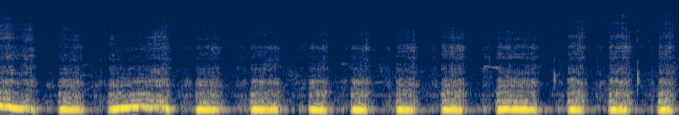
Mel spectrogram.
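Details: A male lion at the San Diego Zoo sneezes, then gives a deep, booming roar that breaks into a series of low, throaty grunts.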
